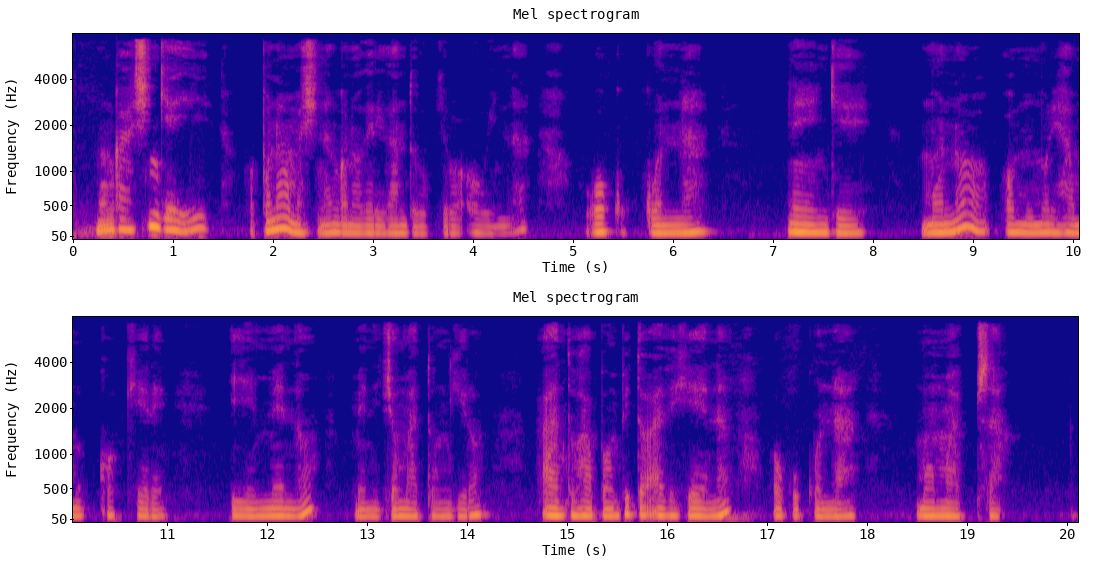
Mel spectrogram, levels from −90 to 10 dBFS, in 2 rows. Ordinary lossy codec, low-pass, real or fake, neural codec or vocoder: AAC, 32 kbps; 7.2 kHz; real; none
